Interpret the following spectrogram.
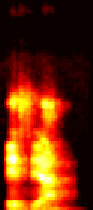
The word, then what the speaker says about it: salut: se escribe con T final. S-A-L-U-T. Escribo la T, pero ¿qué pasa con esa T? No se pronuncia pas. No suena.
